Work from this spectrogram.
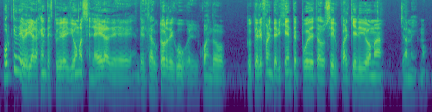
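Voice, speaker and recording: A middle-aged man from Argentina, hosting a broadcast interview and asking measured, earnest questions. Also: fairly low pitch, fairly bright tone. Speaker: news show host.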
